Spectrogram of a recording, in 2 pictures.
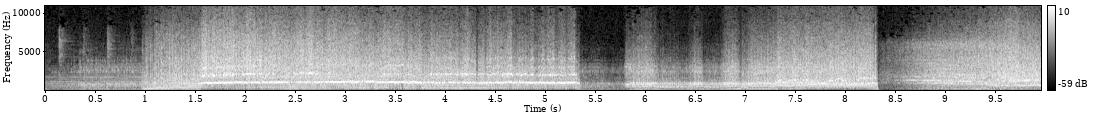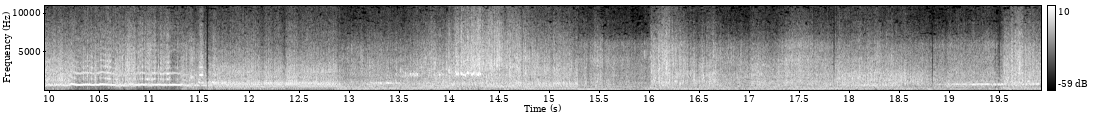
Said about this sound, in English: Man, I picked a movie from 1968, one of the best car chases ever to grace the big screen, Steve McQueen's Bullet.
